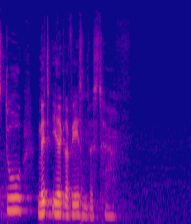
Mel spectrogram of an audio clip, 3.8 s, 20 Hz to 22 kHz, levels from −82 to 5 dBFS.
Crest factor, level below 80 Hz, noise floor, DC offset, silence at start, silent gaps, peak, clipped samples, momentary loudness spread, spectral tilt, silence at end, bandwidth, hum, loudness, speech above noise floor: 22 dB; -70 dBFS; -66 dBFS; under 0.1%; 0 s; none; -10 dBFS; under 0.1%; 15 LU; -5.5 dB/octave; 1.5 s; 19 kHz; none; -30 LUFS; 36 dB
